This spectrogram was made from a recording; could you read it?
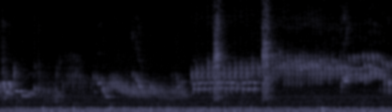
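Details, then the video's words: Caged canary from a pet shop, type unknown, singing varied phrases: swooping whistles, then buzzy high trills and rattling rolls, low hum in the background. "Canario cantando"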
